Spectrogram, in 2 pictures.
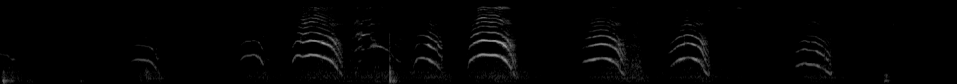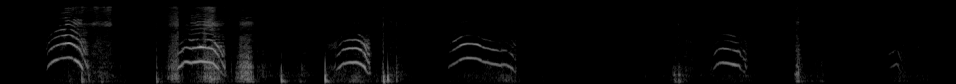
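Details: Cat Pilo during birth, calling insistently: a long run of clear, arched meows repeated roughly every half second to second, some louder and strained, with brief rustling between calls.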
